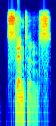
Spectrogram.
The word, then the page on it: sentence: British English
